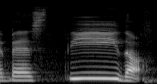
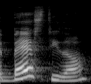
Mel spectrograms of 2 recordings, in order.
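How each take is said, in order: First: "vestido" slowly, with a long stressed TI; acento en TI. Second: "vestido" wrongly stressed on the first syllable, VES-tido; acento equivocado en VES. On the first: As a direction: stretch the middle syllable, ves-TIII-do. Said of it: "se dice vestido". ("vestido" lento, con la TI fuerte y alargada) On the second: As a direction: punch VES in "vestido", rest unstressed. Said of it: "La palabra no se dice vestido". ("vestido" como esdrújula, VÉS-tido) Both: Shown as a demonstration.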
